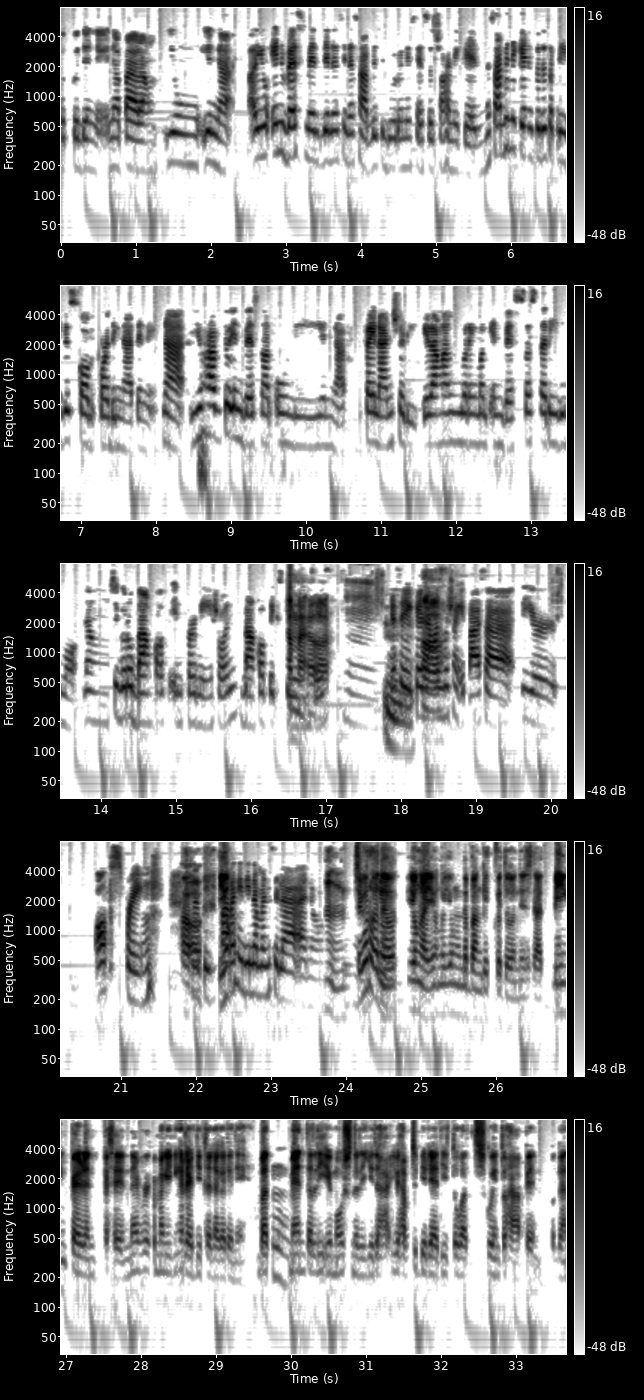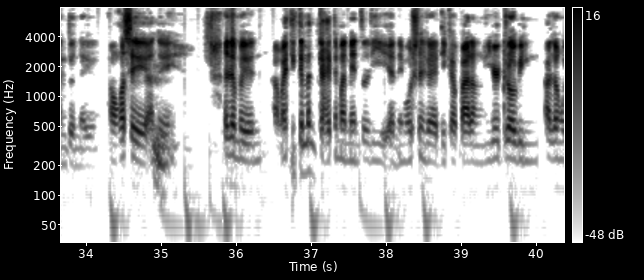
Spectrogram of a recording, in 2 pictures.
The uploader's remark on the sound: This episode was recorded a few months ago, our third recording since we started this podcast. Obviously, we do not have the proper equipment yet at that time LOL so the quality of the sounds is...so so LOL.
